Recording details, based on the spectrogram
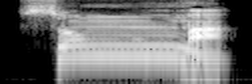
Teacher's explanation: মিমের উপরে তাসদীদ, গুণনা করা ওয়াজিব, গুণনা করবেন।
